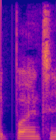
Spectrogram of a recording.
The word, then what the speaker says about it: Buoyancy: Ich kann irgendwie Buoyancy nicht aussprechen. Also das, das, das. – Beim zweiten hast du es jetzt richtig hingekriegt, Buoyancy, wenn das auf Deutsch.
